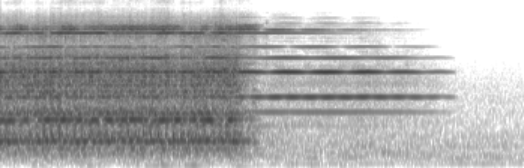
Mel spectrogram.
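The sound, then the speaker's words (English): An old-style telephone bell rings loudly and steadily for over a second, then its metallic tone rings out and fades away, with no talking. “Did that phone just...”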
